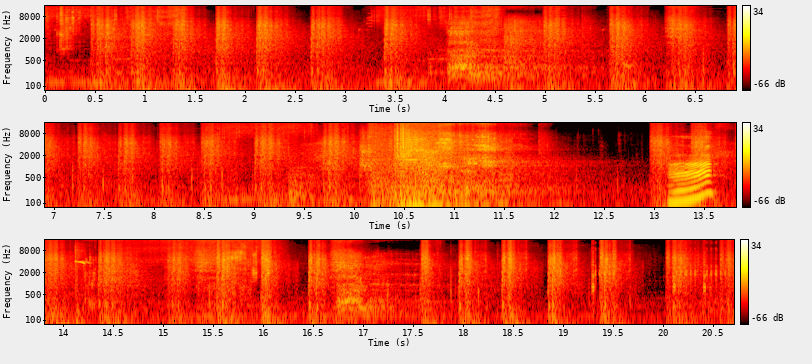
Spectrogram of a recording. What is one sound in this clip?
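Insect-like creatures skitter and click their legs across the floor.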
